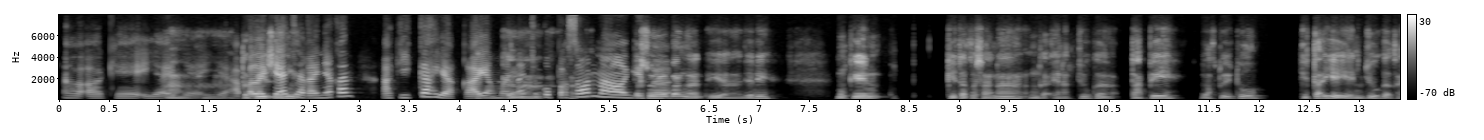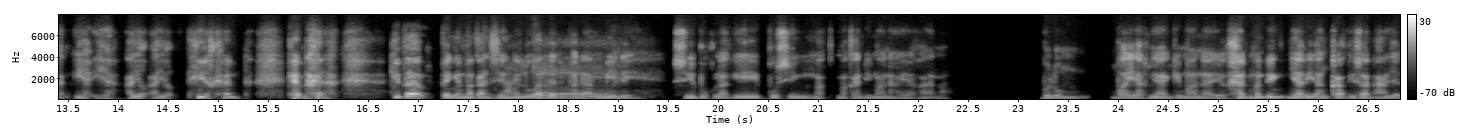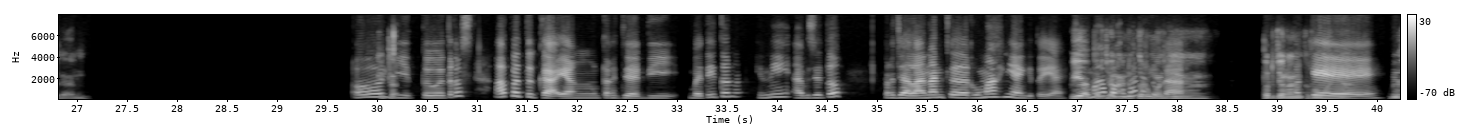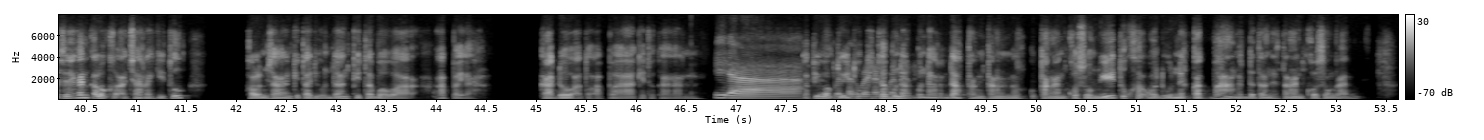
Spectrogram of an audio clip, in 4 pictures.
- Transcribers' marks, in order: tapping; laughing while speaking: "Karena"; other background noise; "Berarti, kan" said as "batitan"
- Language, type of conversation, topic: Indonesian, podcast, Langkah kecil apa yang bisa membuat seseorang merasa lebih terhubung?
